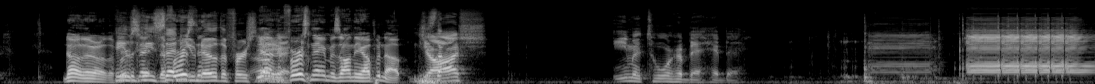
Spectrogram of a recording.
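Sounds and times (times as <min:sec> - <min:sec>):
speech: 0:00.6 - 0:04.9, 0:06.1 - 0:07.5
harsh raspy game buzzer being hit: 0:08.7 - 0:10.9.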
